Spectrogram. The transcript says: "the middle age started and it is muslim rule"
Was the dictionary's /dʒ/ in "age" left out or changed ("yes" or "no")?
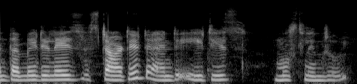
yes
